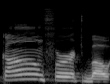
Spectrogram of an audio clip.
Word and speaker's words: comfortable: Palavra em inglês que termina com a letra E, sendo sílaba, não existe. Ela não forma sílaba.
